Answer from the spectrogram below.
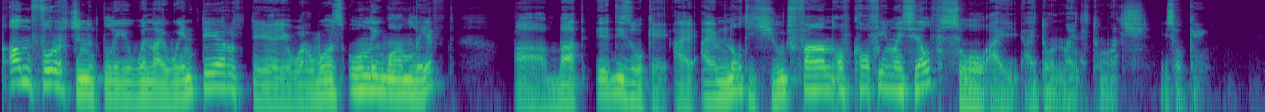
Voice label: Accent Character Russian

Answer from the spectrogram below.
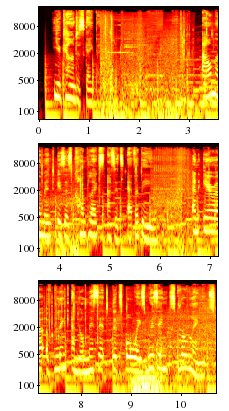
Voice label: Australian

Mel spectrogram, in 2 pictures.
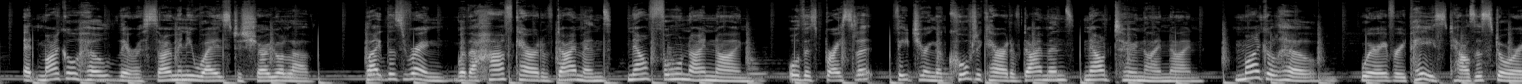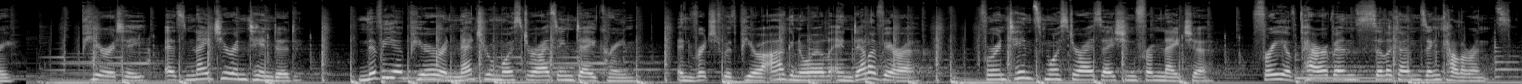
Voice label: HUSKY, en-NZ

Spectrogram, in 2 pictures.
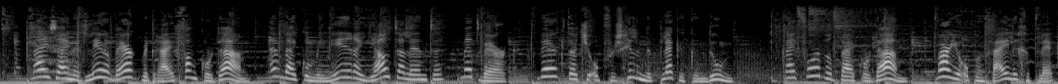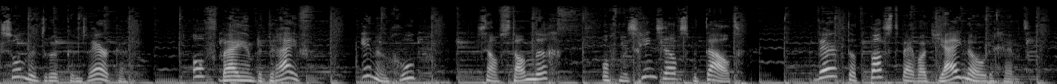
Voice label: Corporate promotional; Cordaan

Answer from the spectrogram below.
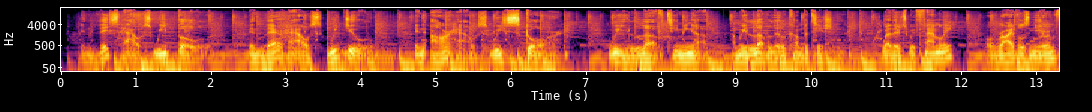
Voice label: American Accent

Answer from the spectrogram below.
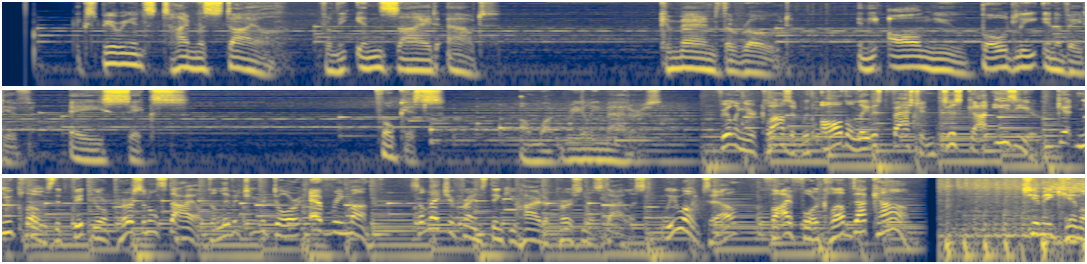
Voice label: USA

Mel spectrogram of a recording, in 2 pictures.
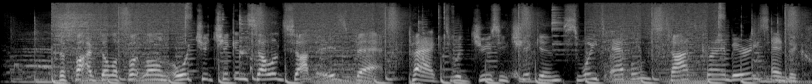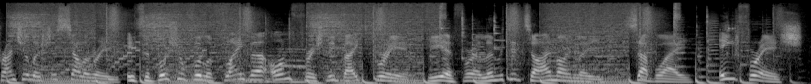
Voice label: AD; SUBWAY

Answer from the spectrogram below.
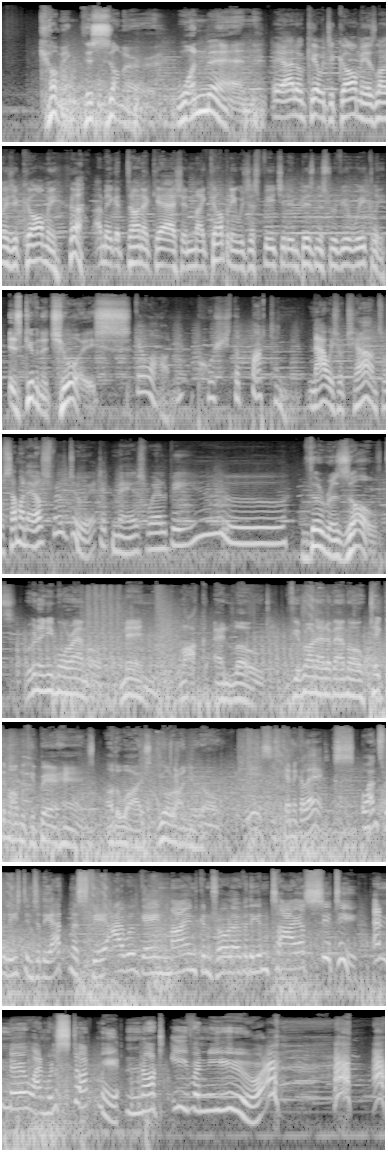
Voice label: CHARACTER VOICE ANIMATION

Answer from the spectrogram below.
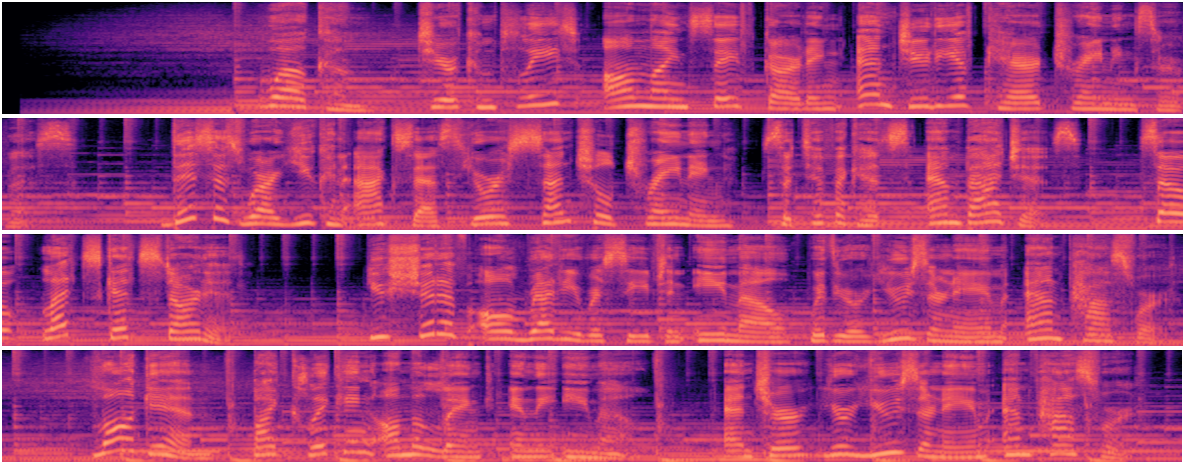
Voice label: American E-learning

